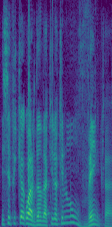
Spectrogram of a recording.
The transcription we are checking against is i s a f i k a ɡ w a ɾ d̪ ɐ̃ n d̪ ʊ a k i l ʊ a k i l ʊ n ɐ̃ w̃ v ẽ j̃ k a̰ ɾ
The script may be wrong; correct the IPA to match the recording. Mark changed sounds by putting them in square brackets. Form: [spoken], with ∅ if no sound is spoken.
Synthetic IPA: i s [e] f i k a ɡ w a ɾ d̪ ɐ̃ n d̪ ʊ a k i l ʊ a k i l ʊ n ɐ̃ w̃ v ẽ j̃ k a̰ ɾ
